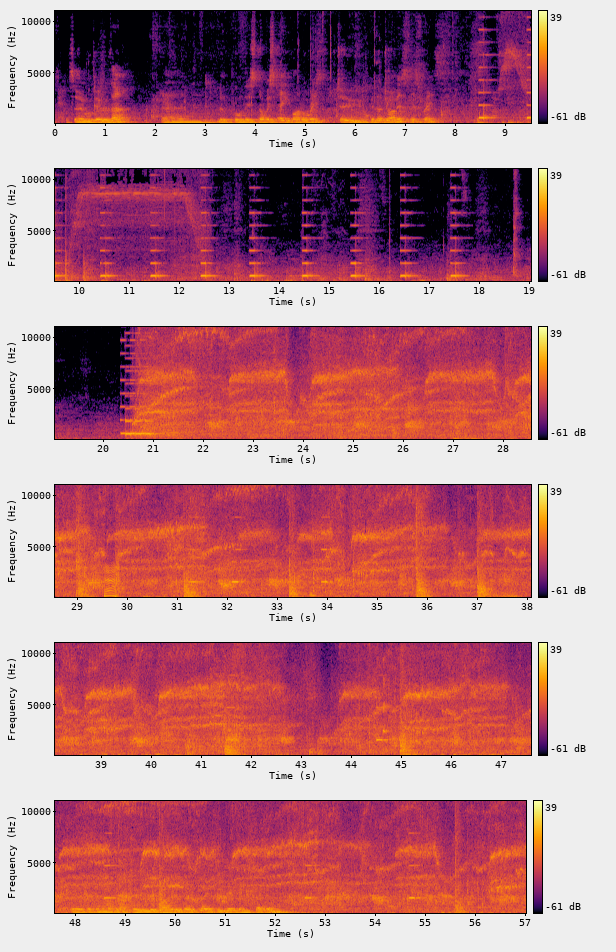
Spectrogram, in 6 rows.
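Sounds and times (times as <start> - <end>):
timing system short beeps: 8.4 - 18.0
electric model car motors whining: 20.4 - 57.0.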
